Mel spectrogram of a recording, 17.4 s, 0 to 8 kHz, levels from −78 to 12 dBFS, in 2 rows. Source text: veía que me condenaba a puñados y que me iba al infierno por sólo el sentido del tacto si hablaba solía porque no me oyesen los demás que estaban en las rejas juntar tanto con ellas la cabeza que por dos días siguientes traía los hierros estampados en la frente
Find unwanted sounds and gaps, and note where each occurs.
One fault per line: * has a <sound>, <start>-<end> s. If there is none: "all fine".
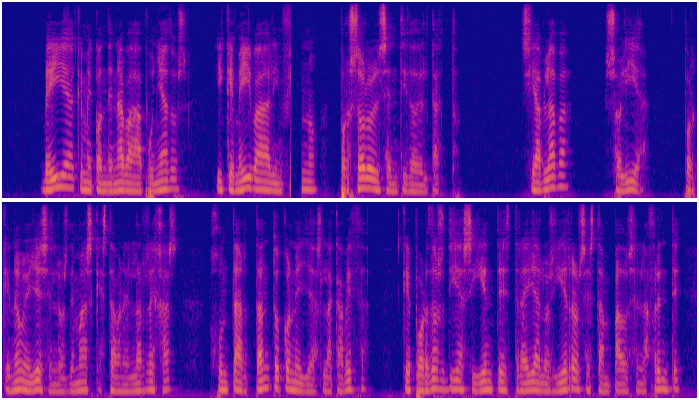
* has a dropout, 3.6-3.7 s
